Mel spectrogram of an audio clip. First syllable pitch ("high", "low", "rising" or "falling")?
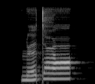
rising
